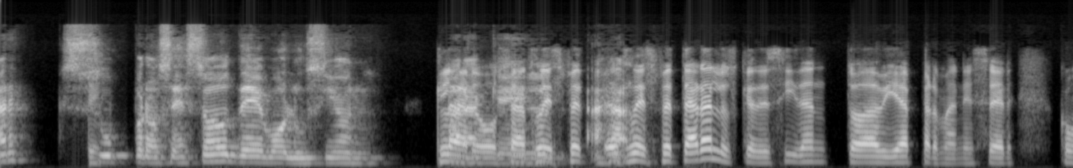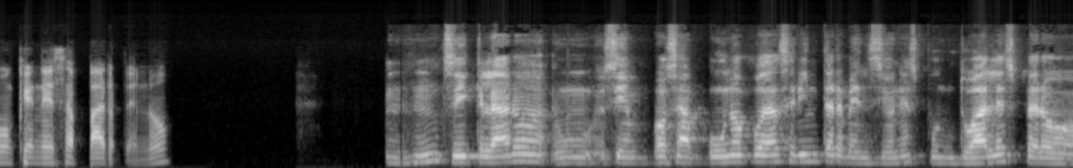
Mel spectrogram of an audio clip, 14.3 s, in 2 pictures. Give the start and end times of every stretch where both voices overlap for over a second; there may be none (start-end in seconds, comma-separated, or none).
2.9-4.4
